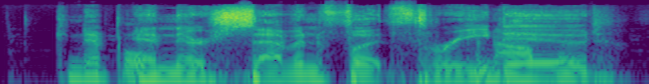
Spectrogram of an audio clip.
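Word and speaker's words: Knueppel: I got to learn how to pronounce his name right? Knipple.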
